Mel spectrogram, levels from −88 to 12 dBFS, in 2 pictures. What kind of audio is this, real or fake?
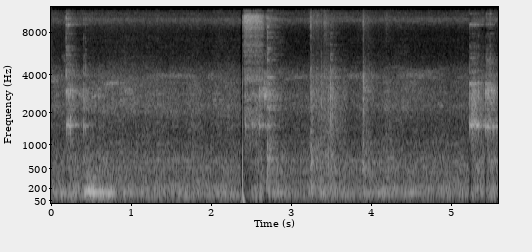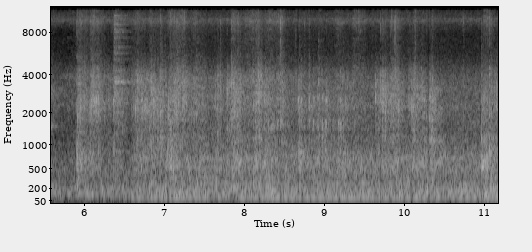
real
